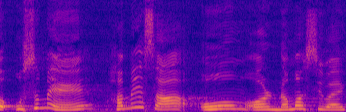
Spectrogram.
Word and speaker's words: ओम: दी जो प्रकट हुई उस ध्वनि की आवाज थी आ ओ म अगर एक साथ सुना जाए उसको तो उसकी आवाज गूंजती हुई ऐसी है जैसे हम बोलते हैं या उच्चारण करते हैं तो हम कहते हैं ओम है वह अ उ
